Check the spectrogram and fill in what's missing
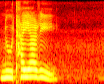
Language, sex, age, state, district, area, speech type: Bodo, female, 18-30, Assam, Chirang, rural, read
